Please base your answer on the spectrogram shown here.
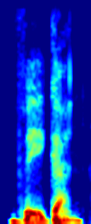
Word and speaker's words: vegan: The pronunciation was the very long e sound here in the first syllable vegan. Um, vegan. Okay. Like the e in short sound vegan.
